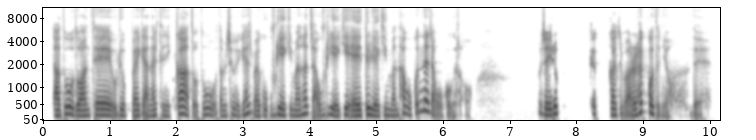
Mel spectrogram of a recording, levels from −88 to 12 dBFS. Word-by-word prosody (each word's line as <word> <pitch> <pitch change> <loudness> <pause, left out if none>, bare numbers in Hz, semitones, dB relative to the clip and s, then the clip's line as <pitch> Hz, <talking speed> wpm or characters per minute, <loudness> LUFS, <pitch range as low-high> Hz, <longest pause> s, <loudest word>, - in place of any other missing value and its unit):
"나도 185 +6 +3
너한테 170 +1 +2
우리 175 - -3
오빠 160 0 -3
얘기 160 - -1
안 - - -3
할 170 - 0
테니까 185 +5 +1
너도 185 -2 -4
남자 155 0 -6
친구 185 -4 -5
얘기하지 195 +10 -2
말고 155 +2 -3
우리 180 +4 +1
얘기만 170 -1 -1
하자. 220 0 0
우리 190 +4 -3
얘기 170 +3 +1
애들 170 +4 +4
얘기만 160 +1 -2
하고 220 -5 -1
끝내자고 295 - +1
거기서." - - -10 1.2
이제 185 -5 +4
이렇게까지 215 -3 -2
말을 175 - 0
했거든요. 260 -5 +3 0.3
네. - - -11
175 Hz, 395 characters per minute, -25 LUFS, 165-205 Hz, 1.2 s, 애들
